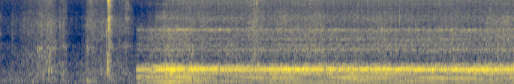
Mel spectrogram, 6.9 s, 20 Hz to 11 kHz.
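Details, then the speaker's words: Indesit WS84TX washing machine during rinse/spin drain: quiet until the drain pump starts, then a steady rasping grind with a whine; the pump impeller shaft is off-centre and wobbling, and pressing on it reduces the noise. Fix: replace the pump. "и когда начинает вот работать помпа, начинается вот этот скрежет."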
